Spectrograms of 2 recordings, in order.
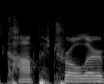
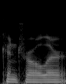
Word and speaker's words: comptroller: government thing where you the word is comp troller but no pronounced controller no if if that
